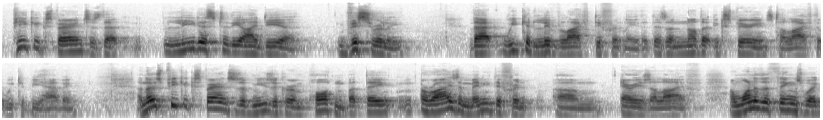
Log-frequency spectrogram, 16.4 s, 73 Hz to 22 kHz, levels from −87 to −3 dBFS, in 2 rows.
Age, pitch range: 40-59, 115-145 Hz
